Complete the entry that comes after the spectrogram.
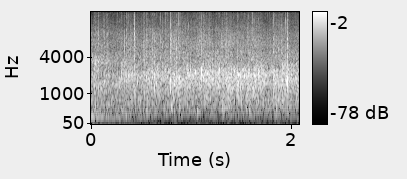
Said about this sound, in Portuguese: Glória a Deus. Você pode aplaudir a palavra de Deus.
